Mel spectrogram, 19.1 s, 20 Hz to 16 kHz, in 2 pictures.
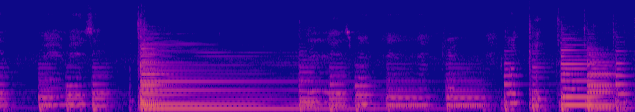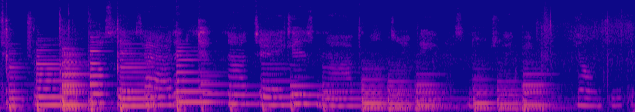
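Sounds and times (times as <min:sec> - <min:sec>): digital piano melody: 0:00.0 - 0:17.8.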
